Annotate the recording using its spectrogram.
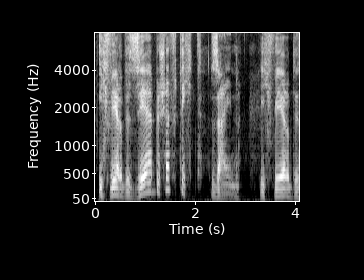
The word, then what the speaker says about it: werde: There are two syllables, but you only stress the first one here. – Werde. – Was more? – Ich werde. – But I didn't hear the second syllable.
